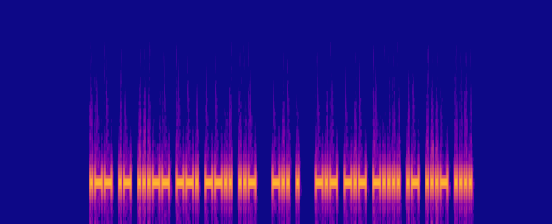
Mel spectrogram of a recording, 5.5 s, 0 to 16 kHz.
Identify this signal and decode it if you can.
Morse code, heard as a keyed tone, about 50 wpm, 700 Hz. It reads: WA3GZU DE KK6AVH
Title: USA Callsign DE Callsign - 6 Characters - 50wpm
